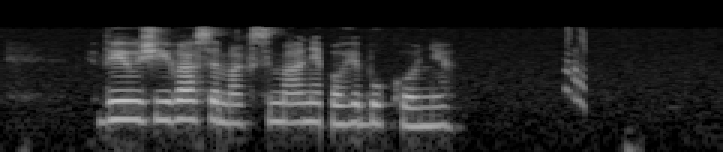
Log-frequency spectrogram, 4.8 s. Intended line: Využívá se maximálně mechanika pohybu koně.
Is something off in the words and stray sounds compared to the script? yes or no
yes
